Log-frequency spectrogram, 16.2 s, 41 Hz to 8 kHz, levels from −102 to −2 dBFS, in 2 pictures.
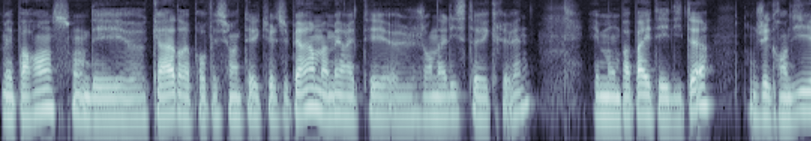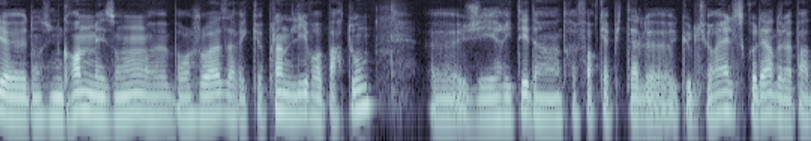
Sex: male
